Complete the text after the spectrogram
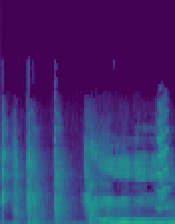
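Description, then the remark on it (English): A few sharp, crisp mechanical clicks of the catch of a hidden secret panel door in a corridor wall snapping open, followed by a sustained voice sound. “As I thought, a secret panel door is in this corridor wall. Unless I miss my guess, the door catch is right there under that bulge.”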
